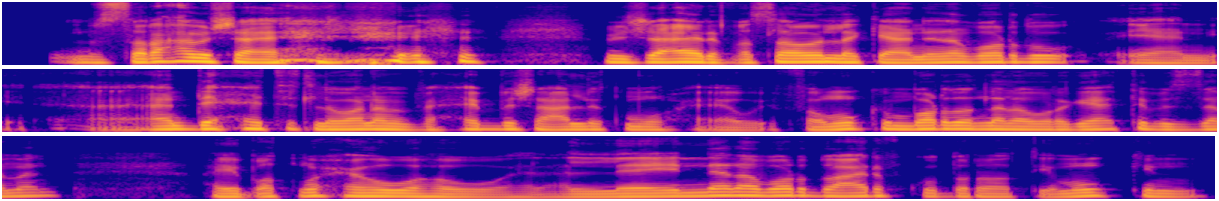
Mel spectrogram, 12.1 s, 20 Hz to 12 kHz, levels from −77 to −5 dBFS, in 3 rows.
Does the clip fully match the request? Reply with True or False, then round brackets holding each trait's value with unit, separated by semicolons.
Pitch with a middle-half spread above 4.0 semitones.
False (2.8 semitones)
